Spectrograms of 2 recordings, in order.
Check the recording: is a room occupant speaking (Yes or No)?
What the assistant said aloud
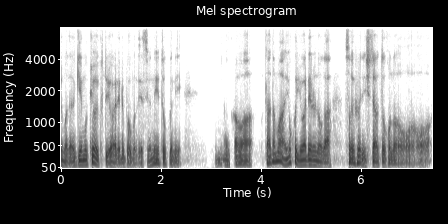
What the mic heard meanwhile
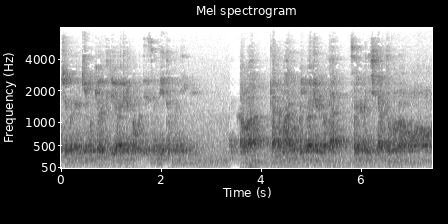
No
